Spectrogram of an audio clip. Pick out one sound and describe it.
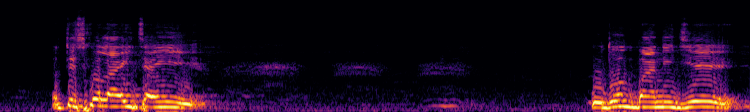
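A middle-aged man gives a speech through a microphone and loudspeakers, pausing between phrases.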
